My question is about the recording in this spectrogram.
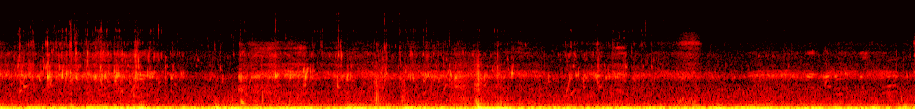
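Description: Muffled lake water sloshing and lapping against a camera held at the water's surface, over a steady low rumble, with small knocks and one sharper knock about halfway through.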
